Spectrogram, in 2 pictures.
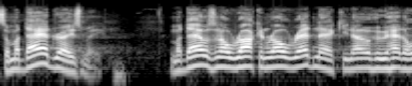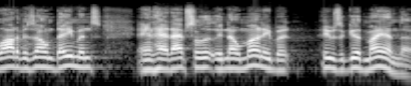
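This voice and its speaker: A man with a Southern accent talks very fast at a fairly high pitch. The recording is very clean, with a silent background. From US South, rural Tennessee. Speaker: comedian. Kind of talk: stand-up. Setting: stage with audience. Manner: animated.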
